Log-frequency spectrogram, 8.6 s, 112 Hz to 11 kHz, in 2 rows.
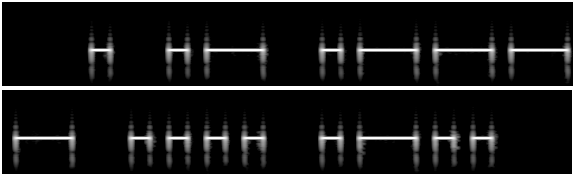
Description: Morse code, heard as a keyed tone, about 8 wpm, 800 Hz. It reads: EA1HL
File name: LEZIONI / 8 YJ45 / 8 YJ4 8wpm 3246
